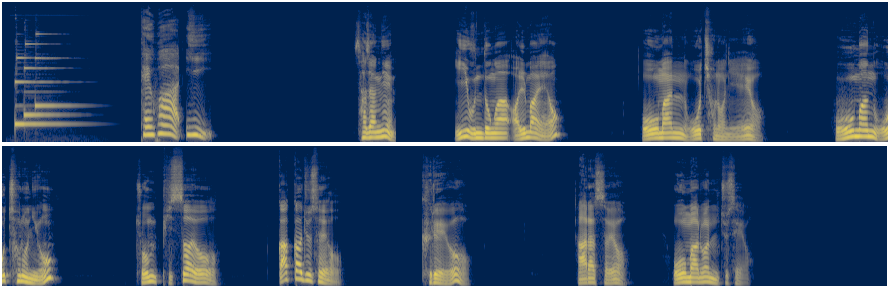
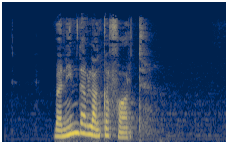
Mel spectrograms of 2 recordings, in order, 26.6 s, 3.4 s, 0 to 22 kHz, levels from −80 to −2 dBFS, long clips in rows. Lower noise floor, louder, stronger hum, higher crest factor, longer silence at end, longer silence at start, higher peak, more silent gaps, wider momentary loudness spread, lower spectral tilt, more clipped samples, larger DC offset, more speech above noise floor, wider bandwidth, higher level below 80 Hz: first, -89 dBFS vs -61 dBFS; about the same, -18 LUFS vs -17 LUFS; neither; about the same, 20 dB vs 18 dB; first, 2.2 s vs 1.15 s; second, 0.2 s vs 0.8 s; first, 0 dBFS vs -4 dBFS; first, 1.92-2.04 s, 4.07-5.24 s, 6.73-6.77 s vs none; second, 14 LU vs 17 LU; about the same, -6.5 dB/octave vs -5.5 dB/octave; neither; neither; first, 73 dB vs 44 dB; about the same, 16.5 kHz vs 15 kHz; first, -50 dBFS vs -58 dBFS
